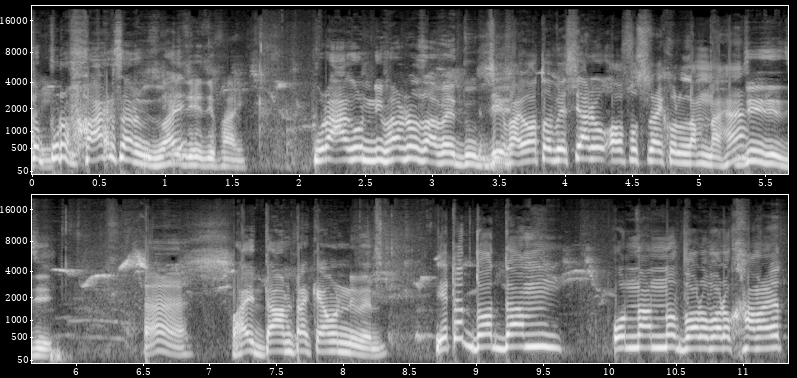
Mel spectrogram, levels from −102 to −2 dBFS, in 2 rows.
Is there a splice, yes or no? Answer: no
